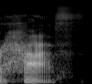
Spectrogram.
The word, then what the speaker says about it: half: Half, ¿se pronuncia con esa L o sin la L? ¿Es half or half? It's half, folks. The same as walk, talk.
